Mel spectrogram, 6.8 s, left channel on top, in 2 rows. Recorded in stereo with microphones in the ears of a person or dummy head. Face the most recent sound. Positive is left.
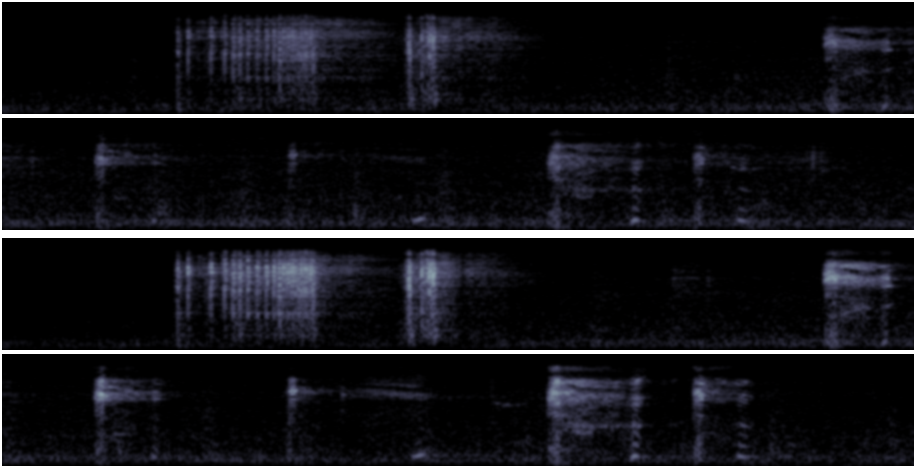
turn(degrees=-40)  # may be behind; listen again after turning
